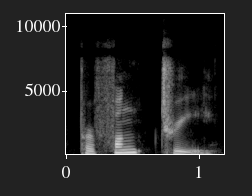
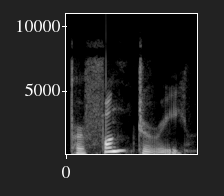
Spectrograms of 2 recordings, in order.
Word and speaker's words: perfunctory: confuse you um perfunct because your tongue goes up to the in the ng combination is the same position as g and k fung fung per funk tree per fung tree or perfunctory a perfunctory smile good humoredly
